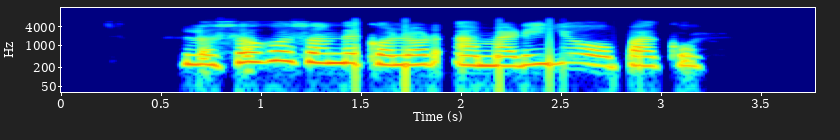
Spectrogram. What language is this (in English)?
Spanish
